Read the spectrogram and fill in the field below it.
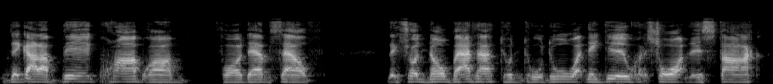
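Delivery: lightly mocking Chinese accent in broken English. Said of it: "make fun of people talk like this".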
